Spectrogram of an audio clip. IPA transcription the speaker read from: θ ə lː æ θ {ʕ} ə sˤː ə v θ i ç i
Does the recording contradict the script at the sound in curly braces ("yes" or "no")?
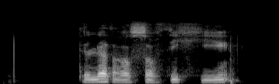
yes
